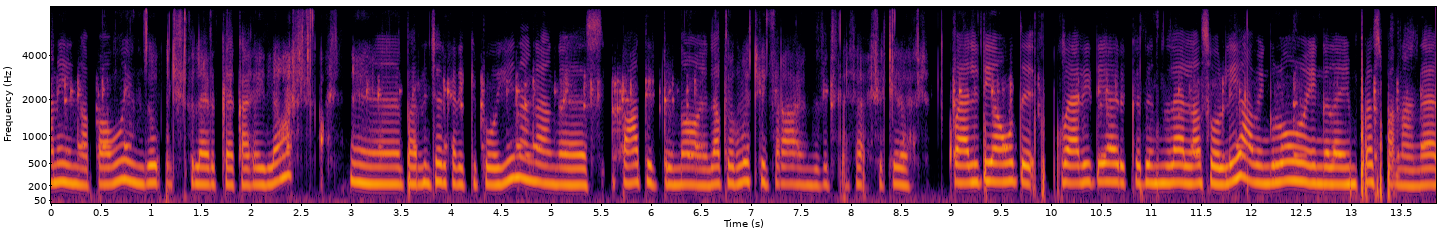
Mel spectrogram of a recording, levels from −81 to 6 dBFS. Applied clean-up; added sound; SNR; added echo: neural diffusion model UNIVERSE++.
